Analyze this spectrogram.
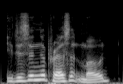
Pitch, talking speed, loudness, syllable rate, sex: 155 Hz, 290 wpm, -15 LUFS, 7.0 syllables/s, male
